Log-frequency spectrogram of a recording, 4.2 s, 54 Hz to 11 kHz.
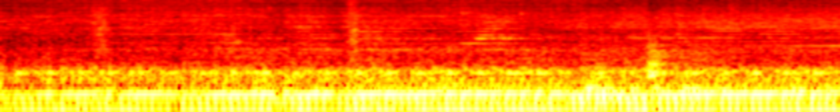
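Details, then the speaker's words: Opel Corsa A GSI race car, first start after over 10 years standing: deep even idle rumble, steady low note, no knocks or ticks; engine sounds healthy. "aber klingt guter Motor ne"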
